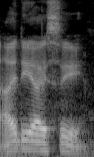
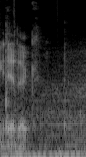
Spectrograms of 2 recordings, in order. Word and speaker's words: IDIC: Yeah, IDIC. I don't like saying IDIC. I know that's how it's pronounced. I don't care. IDIC.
